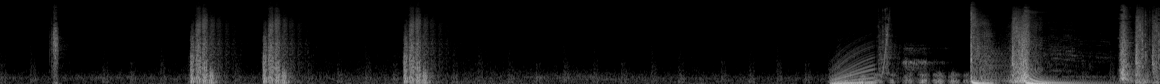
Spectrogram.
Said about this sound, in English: Oh, this guy has a shotgun.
